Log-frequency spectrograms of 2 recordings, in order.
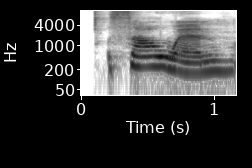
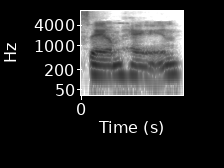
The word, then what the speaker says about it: Samhain: Samhain, or if you read it, it looks like it's pronounced Samhain.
